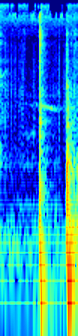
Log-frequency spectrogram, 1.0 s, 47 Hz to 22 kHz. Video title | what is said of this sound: Old School 3 wood VS New School 3 Wood!! | That ball was very quiet when it hit the face. Very muted.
